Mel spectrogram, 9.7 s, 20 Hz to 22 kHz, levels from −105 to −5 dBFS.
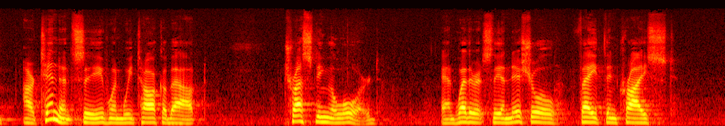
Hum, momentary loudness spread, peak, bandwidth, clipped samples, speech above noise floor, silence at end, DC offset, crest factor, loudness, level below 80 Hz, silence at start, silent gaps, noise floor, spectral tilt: none; 11 LU; -14 dBFS; 15.5 kHz; under 0.1%; 35 dB; 0.8 s; under 0.1%; 18 dB; -32 LUFS; -76 dBFS; 0 s; none; -66 dBFS; -6 dB/octave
